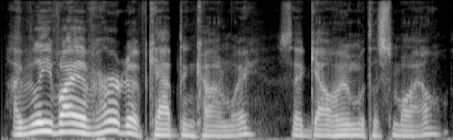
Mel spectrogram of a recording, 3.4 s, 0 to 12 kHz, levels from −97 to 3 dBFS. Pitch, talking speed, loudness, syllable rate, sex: 145 Hz, 230 wpm, -17 LUFS, 6.2 syllables/s, male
